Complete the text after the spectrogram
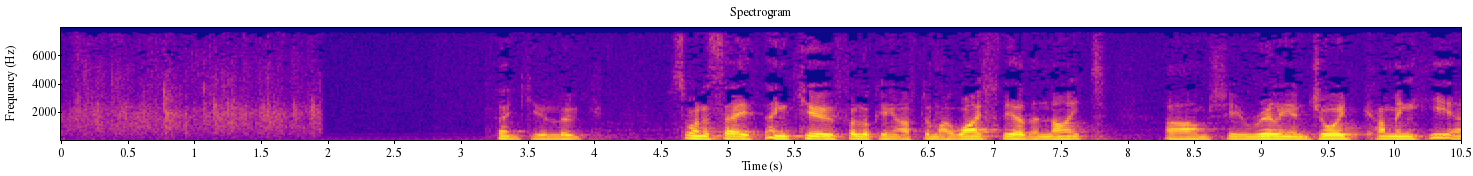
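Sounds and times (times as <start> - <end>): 
audience applause: 0.0 - 2.0
speech: 3.2 - 4.0, 4.6 - 10.4.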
